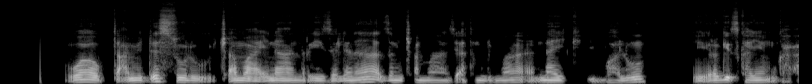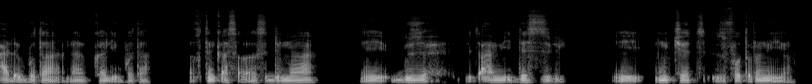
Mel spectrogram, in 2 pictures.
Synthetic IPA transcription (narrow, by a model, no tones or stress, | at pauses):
wawbɨt̪ʼa̰ʕmid̪ɐsz̥ɨβlṵt͡ʃʼamaʔinanɨɾɨʔizɐlːɐnazomt͡ʃʼamaziʔa̰t̪ʰomd̪ɨmːanajkʰjɪbːahalu | ɾɐɡit͡sʼkʰajːomkʰaβħa̰d̪ɐ̰bo̞t̪ʰa̰na̰βkʰalḭbo̞t̪ʰa | ɨkɨ̥t̪ʰɨŋkʼɐsa̰χʼɐ̰sɨd̪ɨmːa | bɨzuħbɨt̪ʼa̰ʕmḭd̪ɐszɨβɨl | mut͡ʃʰːɛt̪zɨfɐt̪ʼɾunɨ̰jːo̰m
